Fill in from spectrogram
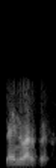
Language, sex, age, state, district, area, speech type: Telugu, male, 30-45, Telangana, Jangaon, rural, conversation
